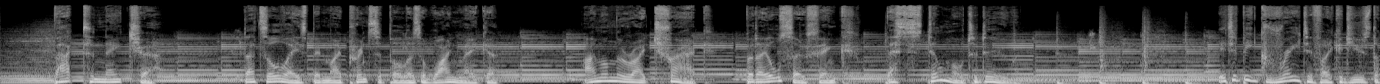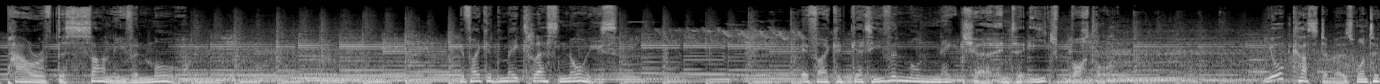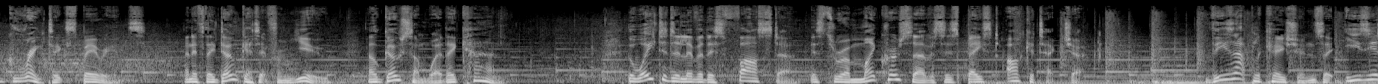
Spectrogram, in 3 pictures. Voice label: explainer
